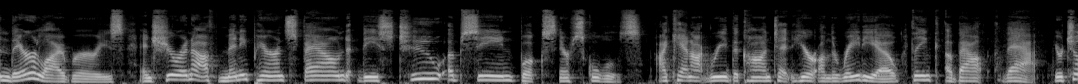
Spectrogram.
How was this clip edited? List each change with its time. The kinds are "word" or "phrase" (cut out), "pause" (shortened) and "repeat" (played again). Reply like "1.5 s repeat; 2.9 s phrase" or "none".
5.6 s word; 9.1 s word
